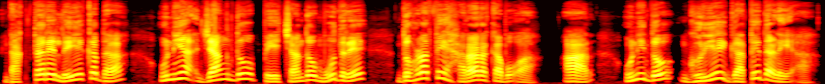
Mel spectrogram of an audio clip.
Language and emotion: Santali, happy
